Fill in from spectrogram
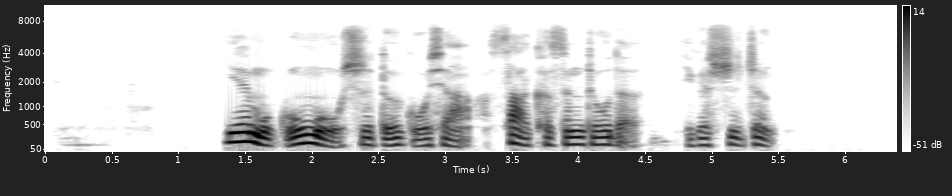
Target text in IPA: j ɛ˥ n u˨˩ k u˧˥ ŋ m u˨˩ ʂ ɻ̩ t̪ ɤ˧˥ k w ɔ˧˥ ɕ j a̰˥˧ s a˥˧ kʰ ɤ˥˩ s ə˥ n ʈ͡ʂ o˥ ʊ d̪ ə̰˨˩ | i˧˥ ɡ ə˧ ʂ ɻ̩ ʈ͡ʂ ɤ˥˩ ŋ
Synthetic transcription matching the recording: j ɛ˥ m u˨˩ k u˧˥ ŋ m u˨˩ ʂ ɻ̩ t̪ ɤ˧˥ k w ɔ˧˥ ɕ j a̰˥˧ s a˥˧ kʰ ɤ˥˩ s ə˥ n ʈ͡ʂ o˥ ʊ d̪ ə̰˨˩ | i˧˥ ɡ ə˧ ʂ ɻ̩ ʈ͡ʂ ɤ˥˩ ŋ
